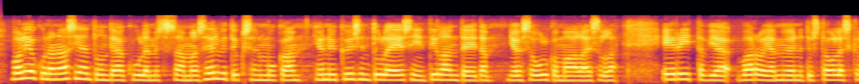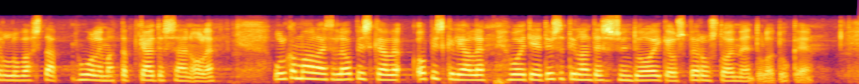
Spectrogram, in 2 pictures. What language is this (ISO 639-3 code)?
fin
